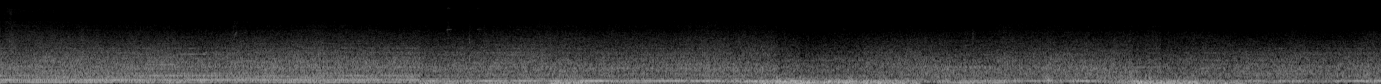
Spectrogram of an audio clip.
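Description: Motorboat engine running with a steady drone that shifts pitch about four seconds in, over the rush of wind and choppy water.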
